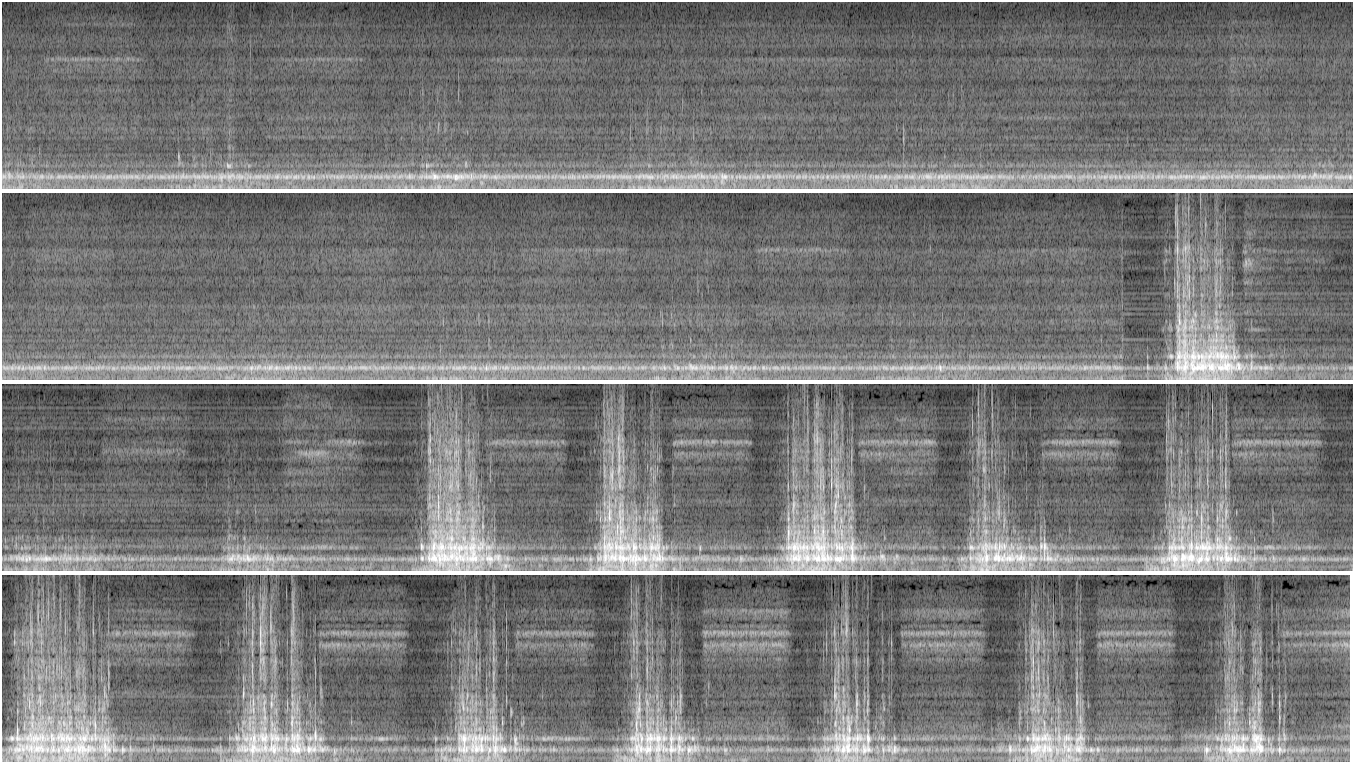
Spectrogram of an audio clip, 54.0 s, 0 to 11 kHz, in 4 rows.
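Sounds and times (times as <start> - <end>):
faint steady hum: 0.0 - 54.0
scuba regulator bubbling: 3.8 - 10.1, 19.9 - 21.5, 22.1 - 28.4, 29.1 - 49.8, 50.4 - 53.8.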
